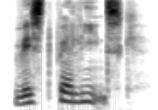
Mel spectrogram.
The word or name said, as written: vestberlinsk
